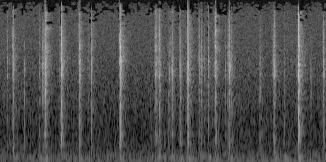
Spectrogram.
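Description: Long fingernails on both hands tap painted wooden graphite pencils lying in an open metal tin tray. The result is a quick, uneven run of short, dry, bright clicks, like typing, over a faint steady low hum.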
